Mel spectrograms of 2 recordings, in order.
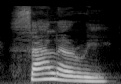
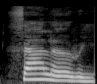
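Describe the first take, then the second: The two takes are said the same way.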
